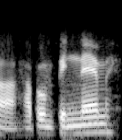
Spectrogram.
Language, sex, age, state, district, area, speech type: Malayalam, male, 18-30, Kerala, Kozhikode, rural, conversation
